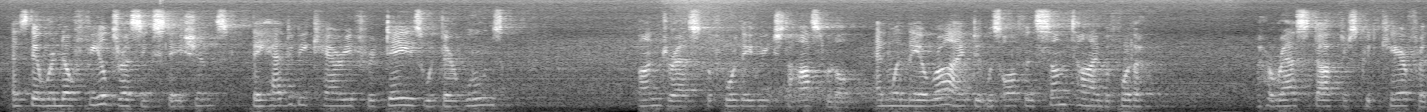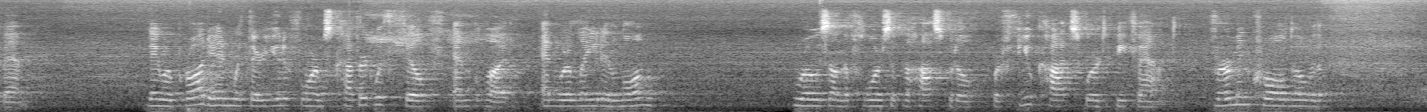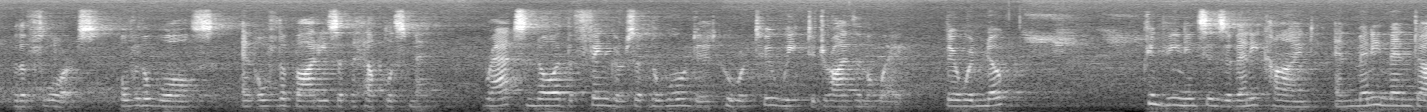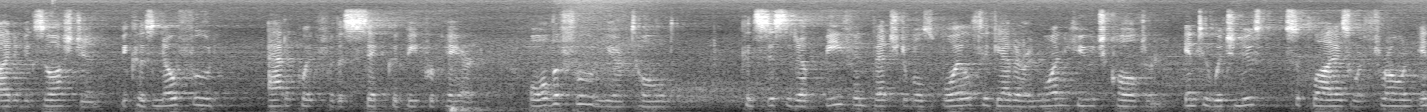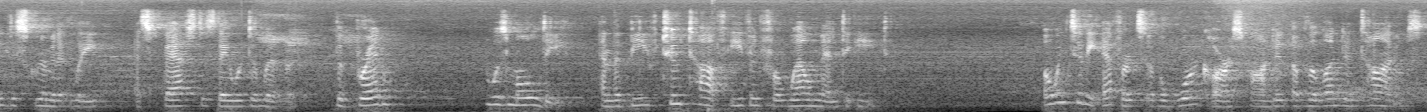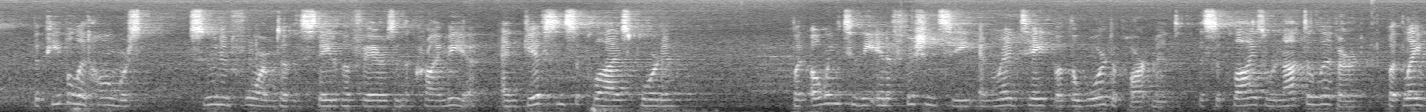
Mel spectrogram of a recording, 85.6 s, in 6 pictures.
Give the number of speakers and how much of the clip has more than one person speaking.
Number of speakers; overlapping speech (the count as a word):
one, no overlap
